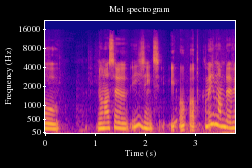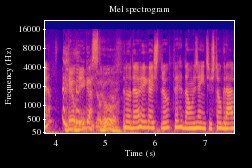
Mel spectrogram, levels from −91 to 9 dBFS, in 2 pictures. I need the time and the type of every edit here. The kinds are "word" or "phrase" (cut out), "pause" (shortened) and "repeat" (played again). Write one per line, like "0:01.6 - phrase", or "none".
none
